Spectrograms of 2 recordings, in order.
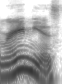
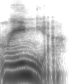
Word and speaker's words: Rania: Uh Sarah Moose says, "You pronoun- Mispronounce uh Queen Rania's name. It's Ra- Rania. Rania, not Rainia."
